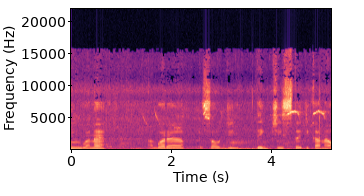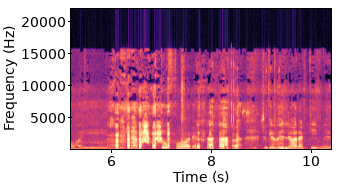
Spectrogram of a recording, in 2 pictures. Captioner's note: laughs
